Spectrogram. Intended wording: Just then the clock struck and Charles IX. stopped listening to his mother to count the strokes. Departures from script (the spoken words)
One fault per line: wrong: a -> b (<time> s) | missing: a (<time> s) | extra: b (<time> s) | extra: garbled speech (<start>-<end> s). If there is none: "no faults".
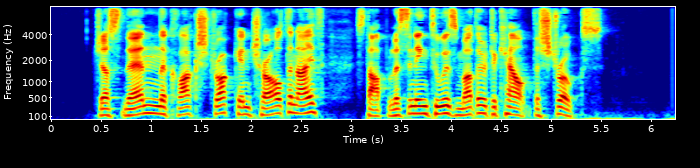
no faults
